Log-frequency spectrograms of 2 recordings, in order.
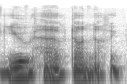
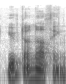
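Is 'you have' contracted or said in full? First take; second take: full; contracted. First: You have is said in full, unreduced. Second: You have is contracted and said quickly.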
